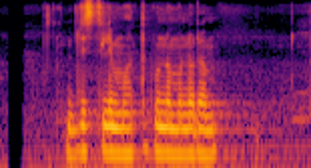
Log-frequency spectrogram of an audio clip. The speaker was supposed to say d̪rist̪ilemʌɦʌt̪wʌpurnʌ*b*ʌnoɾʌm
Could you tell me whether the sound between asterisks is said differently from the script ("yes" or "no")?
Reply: yes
